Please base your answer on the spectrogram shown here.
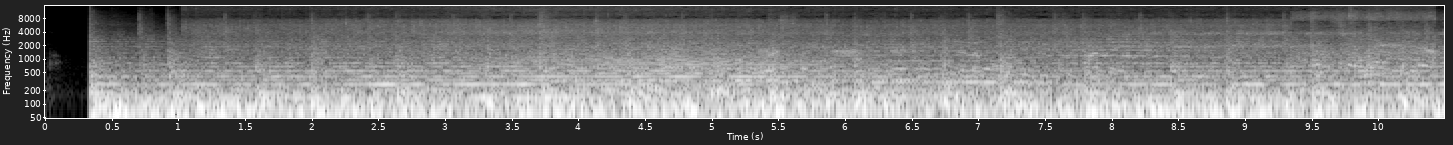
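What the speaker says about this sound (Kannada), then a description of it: "ಕರಾವಳಿ ಭಾಗದಲ್ಲಿ ಸುರಿತಾ ಇರುವ ಮಳೆ" Heavy monsoon rain pours down in Mangaluru during flooding, a dense, constant hiss, loud and unbroken from start to finish, with no voices.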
